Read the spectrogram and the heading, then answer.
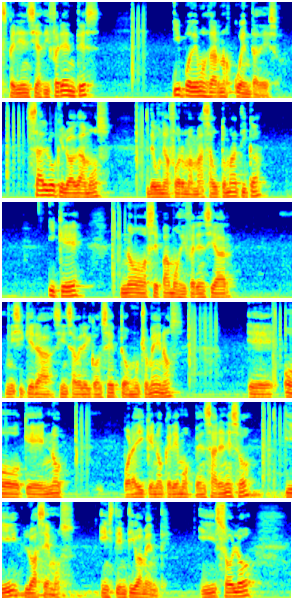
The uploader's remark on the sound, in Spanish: Perdón por la interferencia que sale en el audio, que no sé de dónde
